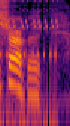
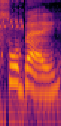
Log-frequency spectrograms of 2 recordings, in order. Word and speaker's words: sorbet: Edgy, I don't see you for a couple of years and your heart turns to sherbet. I'd say more like sore bay.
